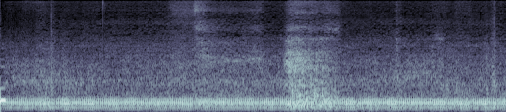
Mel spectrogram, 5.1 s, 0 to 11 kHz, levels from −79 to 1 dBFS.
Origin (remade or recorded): remade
